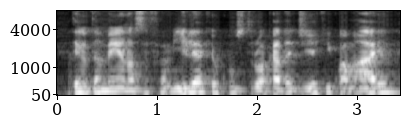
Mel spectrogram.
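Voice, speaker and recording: The man speaks at a very fast pace in a fairly low voice. His pitch varies in an ordinary way. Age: 30s. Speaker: podcast co-host. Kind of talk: casual chat.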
